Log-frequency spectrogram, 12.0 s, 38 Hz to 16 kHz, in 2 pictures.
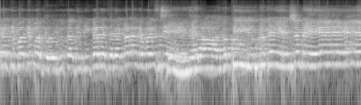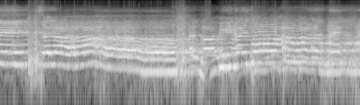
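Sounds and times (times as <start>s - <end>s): children singing together: 3.8s - 12.0s.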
